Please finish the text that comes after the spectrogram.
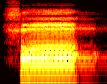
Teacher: صا الف مدہ ہے، ایک الف کے برابر کھینچ کر پڑھیں گے۔ صاد حروف مستعلیہ میں سے بھی ہے، پر پڑھا جائے گا۔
